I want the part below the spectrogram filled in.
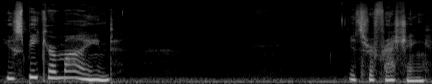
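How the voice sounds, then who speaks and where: A woman voicing a frank, flustered young Gilded Age society lady in a romantic ASMR audio drama, speaking earnestly in formal period phrasing with breathy asides. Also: a little high, very animated, takes it slowly, a little mellow, slight background noise. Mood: shyly smitten.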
